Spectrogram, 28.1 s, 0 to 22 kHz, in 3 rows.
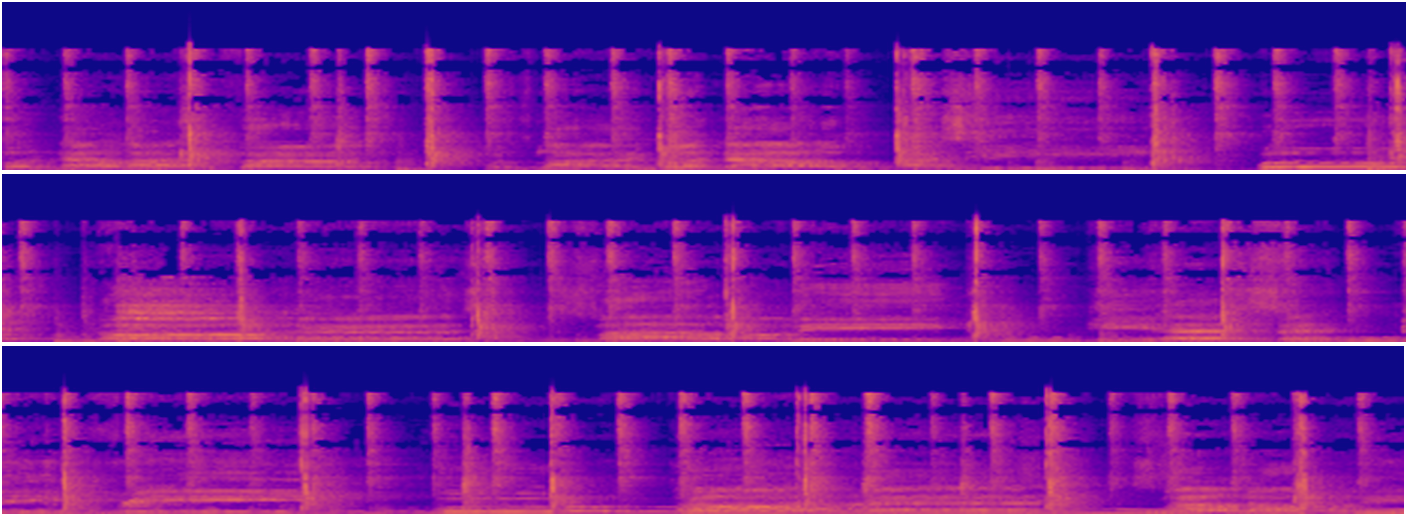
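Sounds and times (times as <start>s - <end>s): man singing into a microphone: 0.0s - 7.7s, 8.4s - 15.8s, 16.6s - 28.0s
voices singing along: 0.0s - 28.0s
hands clapping in time: 1.2s - 1.7s, 2.8s - 3.3s, 4.4s - 4.6s, 6.0s - 6.2s, 7.7s - 8.2s, 9.2s - 9.8s, 10.9s - 11.3s, 12.4s - 13.1s, 14.2s - 14.5s, 15.8s - 16.4s, 17.5s - 18.0s, 19.0s - 19.5s, 20.6s - 21.3s, 22.4s - 23.0s, 24.0s - 24.5s, 25.6s - 26.2s, 27.3s - 27.8s.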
